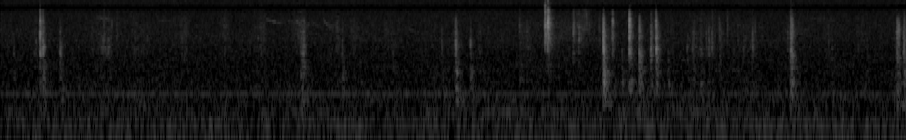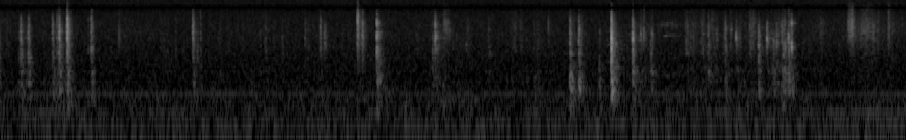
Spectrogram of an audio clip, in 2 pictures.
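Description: Irregular sharp clicks and light plastic knocks as a screwdriver works loose the plastic front grille of a Jeep Grand Cherokee, with a faint steady hum underneath.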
